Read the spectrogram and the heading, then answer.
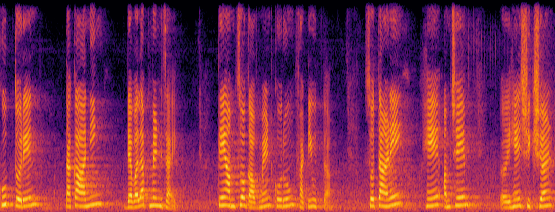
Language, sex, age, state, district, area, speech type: Goan Konkani, female, 18-30, Goa, Tiswadi, rural, spontaneous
